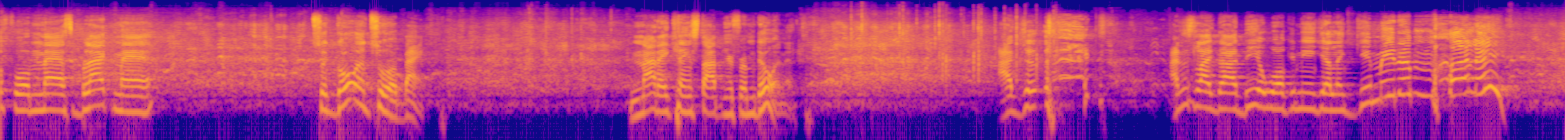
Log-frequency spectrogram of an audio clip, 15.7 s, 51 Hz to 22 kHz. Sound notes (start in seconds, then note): 8.0 audience laughing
